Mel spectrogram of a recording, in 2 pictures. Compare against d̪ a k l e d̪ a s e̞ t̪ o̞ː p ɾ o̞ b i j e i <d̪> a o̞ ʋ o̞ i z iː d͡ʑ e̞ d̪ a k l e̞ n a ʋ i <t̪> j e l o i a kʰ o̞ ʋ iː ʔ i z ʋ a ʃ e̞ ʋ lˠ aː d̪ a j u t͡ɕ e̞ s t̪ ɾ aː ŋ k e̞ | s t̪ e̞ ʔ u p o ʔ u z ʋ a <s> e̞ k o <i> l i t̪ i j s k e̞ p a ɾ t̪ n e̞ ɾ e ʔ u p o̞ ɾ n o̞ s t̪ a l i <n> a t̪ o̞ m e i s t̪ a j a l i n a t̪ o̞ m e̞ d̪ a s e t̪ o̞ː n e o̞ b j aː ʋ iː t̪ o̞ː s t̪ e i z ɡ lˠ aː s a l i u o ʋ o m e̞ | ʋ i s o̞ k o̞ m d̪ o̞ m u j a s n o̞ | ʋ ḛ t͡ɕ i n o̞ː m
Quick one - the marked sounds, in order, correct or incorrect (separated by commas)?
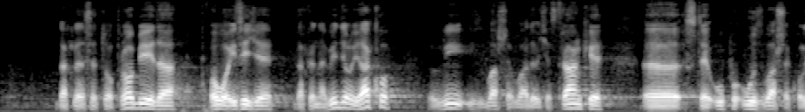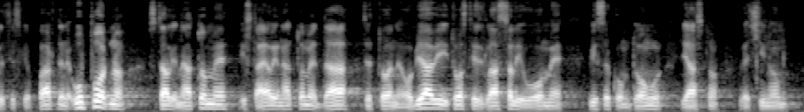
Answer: correct, incorrect, incorrect, incorrect, correct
